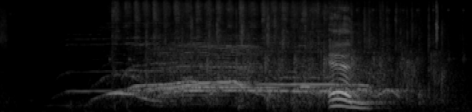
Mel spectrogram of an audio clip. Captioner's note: crowd cheering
